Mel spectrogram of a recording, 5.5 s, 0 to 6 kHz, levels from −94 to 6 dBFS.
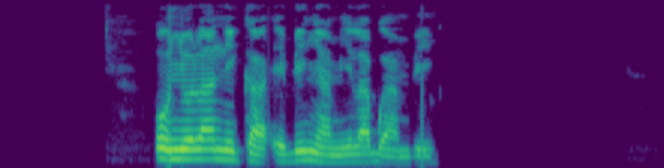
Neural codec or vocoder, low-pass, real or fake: none; 5.4 kHz; real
